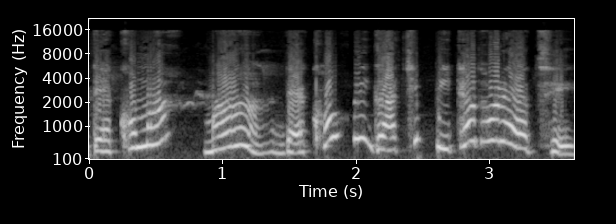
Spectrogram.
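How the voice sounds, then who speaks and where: A woman voicing an excited little village girl in a cartoon, calling out shrilly and eagerly. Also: extremely high pitch, a little slow, pitched above the performer's own voice, heavily acted.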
